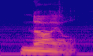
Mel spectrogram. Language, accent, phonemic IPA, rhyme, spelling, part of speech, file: English, US, /naɪl/, -aɪl, Nile, proper noun, En-us-Nile.ogg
